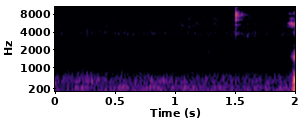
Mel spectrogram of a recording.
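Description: Near silence: room tone, with one brief faint click about one and a half seconds in.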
